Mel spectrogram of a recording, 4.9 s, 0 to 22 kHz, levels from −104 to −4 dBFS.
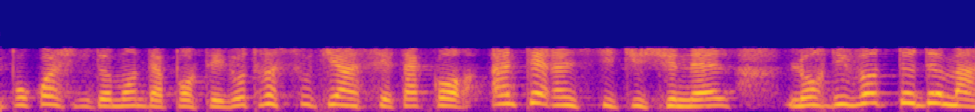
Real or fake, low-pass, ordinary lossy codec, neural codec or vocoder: fake; 3.6 kHz; none; codec, 16 kHz in and 24 kHz out, 1 kbps, XY-Tokenizer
